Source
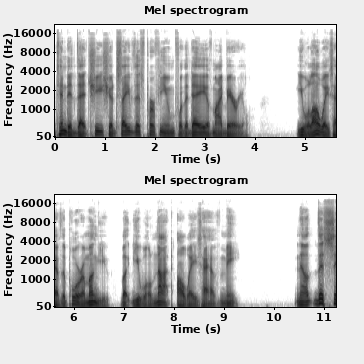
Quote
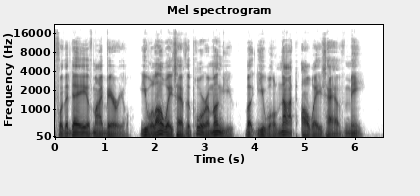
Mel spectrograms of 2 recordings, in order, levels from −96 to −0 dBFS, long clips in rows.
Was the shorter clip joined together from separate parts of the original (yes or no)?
yes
